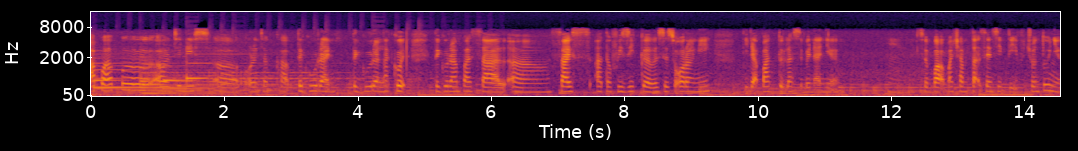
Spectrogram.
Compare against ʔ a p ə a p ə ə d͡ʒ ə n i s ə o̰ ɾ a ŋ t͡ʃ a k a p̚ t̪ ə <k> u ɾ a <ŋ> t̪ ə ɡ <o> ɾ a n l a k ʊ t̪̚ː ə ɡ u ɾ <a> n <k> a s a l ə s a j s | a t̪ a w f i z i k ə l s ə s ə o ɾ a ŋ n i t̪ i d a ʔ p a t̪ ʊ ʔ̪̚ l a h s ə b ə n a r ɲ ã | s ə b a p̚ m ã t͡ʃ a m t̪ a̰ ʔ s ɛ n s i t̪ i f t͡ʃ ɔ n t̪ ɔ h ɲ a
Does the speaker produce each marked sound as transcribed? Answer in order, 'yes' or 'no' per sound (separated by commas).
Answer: no, no, no, yes, no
